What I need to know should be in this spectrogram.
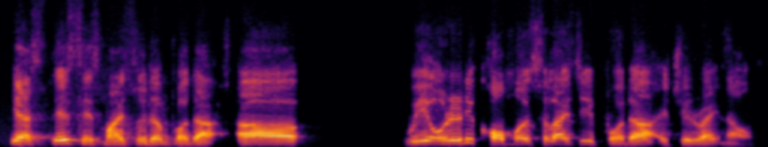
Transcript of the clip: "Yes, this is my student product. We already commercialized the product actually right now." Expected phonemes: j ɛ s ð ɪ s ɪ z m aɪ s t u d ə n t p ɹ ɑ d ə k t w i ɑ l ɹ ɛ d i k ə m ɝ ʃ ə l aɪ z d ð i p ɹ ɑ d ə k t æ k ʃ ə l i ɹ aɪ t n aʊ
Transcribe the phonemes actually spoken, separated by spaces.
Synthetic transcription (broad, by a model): j ɛ s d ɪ s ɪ s m aɪ s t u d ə n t p ɹ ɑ d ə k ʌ w i ɑ l ɹ ɛ d i k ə m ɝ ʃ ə l aɪ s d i p ɹ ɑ d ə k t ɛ k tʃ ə l i ɹ aɪ t n aʊ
